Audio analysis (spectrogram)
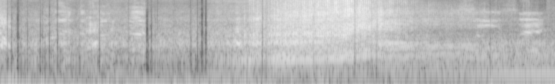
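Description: A supercharged Jaguar XK rumbles past at close range, its engine note rising and then falling away over a few seconds, with people talking over it.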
